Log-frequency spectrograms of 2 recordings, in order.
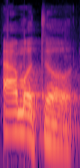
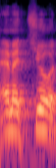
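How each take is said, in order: First: The word ends with a 't' sound, '-ter'. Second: The word ends with a drawn-out '-chyoor' sound. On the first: The speaker calls it right. "तो इसको पढ़ेंगे दोस्तों एमेटर" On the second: The speaker calls it wrong. "एमेच्योर नहीं बोलना है"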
